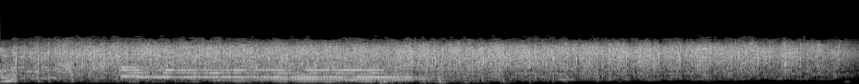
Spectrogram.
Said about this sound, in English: We'll judge this one on the volume of applause, having heard the volume of that applause.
